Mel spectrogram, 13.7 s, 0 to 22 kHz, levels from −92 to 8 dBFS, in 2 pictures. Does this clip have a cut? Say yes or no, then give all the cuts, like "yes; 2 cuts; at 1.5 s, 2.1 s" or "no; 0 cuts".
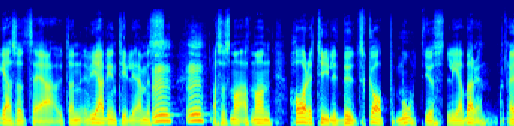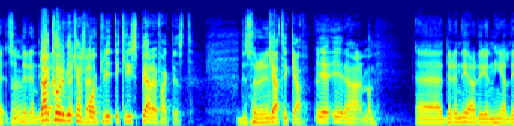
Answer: yes; 5 cuts; at 3.0 s, 3.3 s, 6.0 s, 6.6 s, 10.0 s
